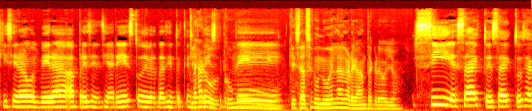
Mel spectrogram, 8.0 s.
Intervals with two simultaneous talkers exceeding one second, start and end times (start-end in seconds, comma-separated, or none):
2.8-4.3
